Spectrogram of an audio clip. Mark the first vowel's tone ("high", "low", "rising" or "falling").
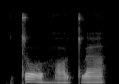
falling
